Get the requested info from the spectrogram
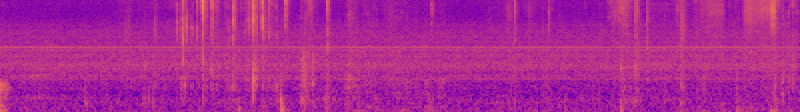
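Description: Faint crinkling and light taps of comic books being handled and shuffled, in two short spells, about two seconds in and again near the end.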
